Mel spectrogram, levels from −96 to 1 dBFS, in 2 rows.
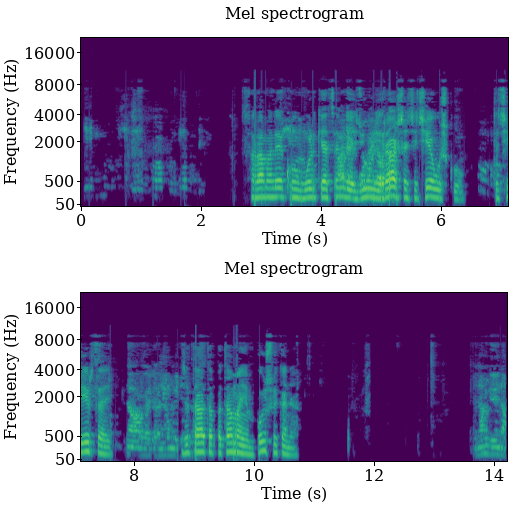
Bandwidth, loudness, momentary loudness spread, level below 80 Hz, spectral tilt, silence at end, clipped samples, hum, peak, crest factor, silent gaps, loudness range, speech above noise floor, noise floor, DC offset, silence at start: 10.5 kHz; -24 LUFS; 21 LU; -60 dBFS; -5 dB/octave; 0 s; under 0.1%; none; -4 dBFS; 22 dB; 2.23-2.45 s, 11.01-11.07 s, 11.19-11.55 s, 11.98-12.14 s, 12.25-12.36 s, 12.56-12.71 s, 13.34-13.59 s; 10 LU; 36 dB; -60 dBFS; under 0.1%; 0.05 s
